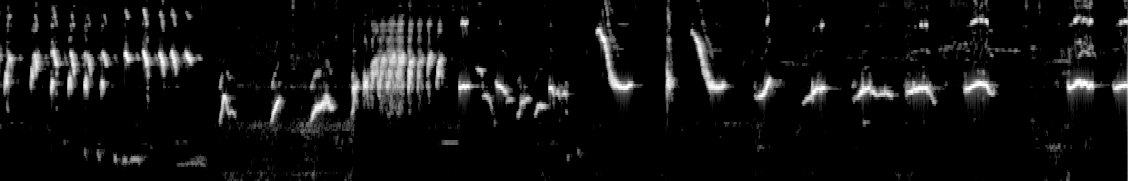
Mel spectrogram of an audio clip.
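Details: White-rumped shama (murai batu) singing vigorously, used to prompt other shamas to answer and to tutor their song: rapid repeated high whistled notes, then a burst of harsh buzzy sound, then slurred whistles repeated about every half second.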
